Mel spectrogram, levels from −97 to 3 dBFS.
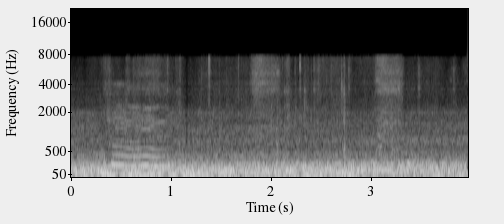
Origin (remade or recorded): remade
